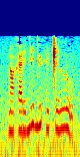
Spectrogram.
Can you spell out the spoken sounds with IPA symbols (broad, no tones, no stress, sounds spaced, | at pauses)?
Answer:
ɾ ɑ̃ x æ ɾ i d i d y h ẽ ǁ i lː u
